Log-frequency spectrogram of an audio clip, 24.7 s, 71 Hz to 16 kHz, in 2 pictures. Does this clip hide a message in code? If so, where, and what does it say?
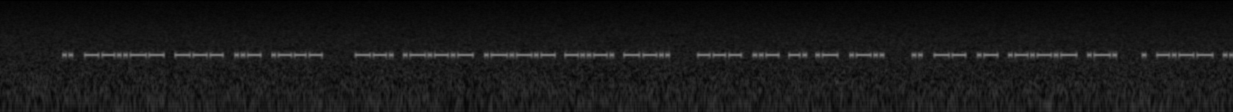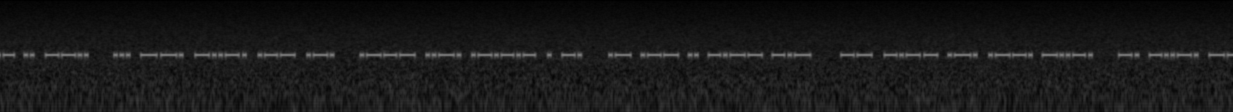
Yes: Morse code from 0.6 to 24.7 s, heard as a keyed tone, hand-sent with a bug key, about 38 wpm, 1120 Hz. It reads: I,OUJ G../Z OUNAL IMA.R EYUIZ SG/WR JF.EN AWIYK MYRP/ …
